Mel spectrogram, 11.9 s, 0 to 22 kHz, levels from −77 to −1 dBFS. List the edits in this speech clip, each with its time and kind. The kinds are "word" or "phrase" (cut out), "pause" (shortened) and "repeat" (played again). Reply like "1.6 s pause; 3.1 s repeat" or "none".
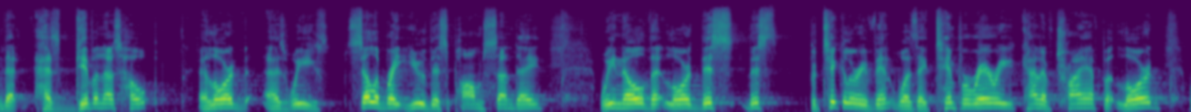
none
